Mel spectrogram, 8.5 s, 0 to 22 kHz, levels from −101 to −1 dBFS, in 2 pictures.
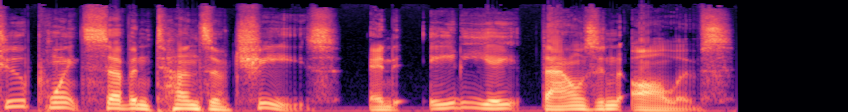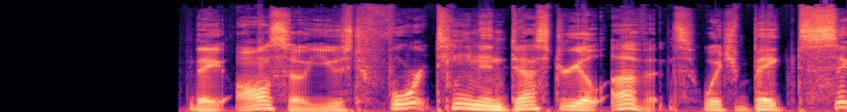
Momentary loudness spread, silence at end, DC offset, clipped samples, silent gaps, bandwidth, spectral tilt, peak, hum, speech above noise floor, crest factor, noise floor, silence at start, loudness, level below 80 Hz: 7 LU; 0 s; under 0.1%; 0.2%; 3.69-5.13 s; 19 kHz; -4 dB/octave; 0 dBFS; none; over 78 dB; 14 dB; under -90 dBFS; 0 s; -13 LUFS; -32 dBFS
